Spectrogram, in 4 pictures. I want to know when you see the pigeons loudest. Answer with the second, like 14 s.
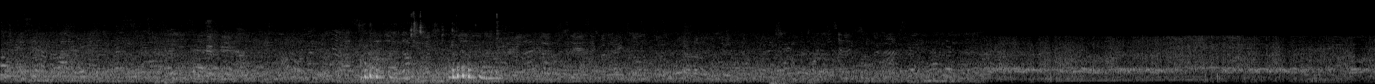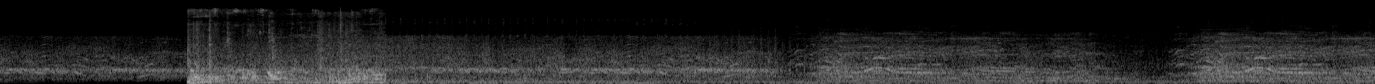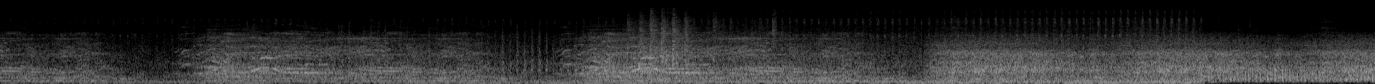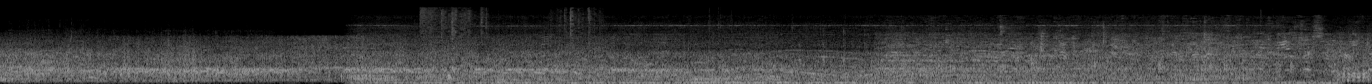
5 s.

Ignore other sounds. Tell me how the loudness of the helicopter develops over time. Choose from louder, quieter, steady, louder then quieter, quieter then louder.
louder.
